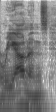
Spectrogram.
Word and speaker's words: Rhiannon: Rhiannon? Yeah. Apparently, like, everybody always says it wrong or something. I don't know how, I though. feel like it's a Fleetwood Mac song.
